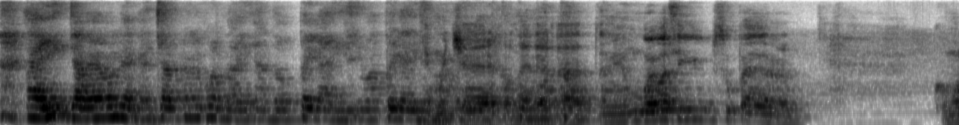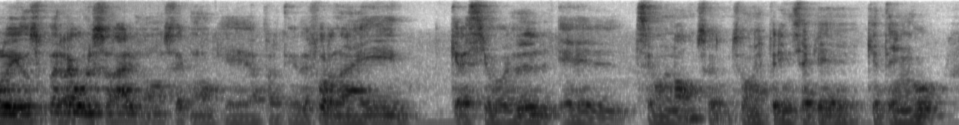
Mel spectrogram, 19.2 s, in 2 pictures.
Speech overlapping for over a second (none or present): present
